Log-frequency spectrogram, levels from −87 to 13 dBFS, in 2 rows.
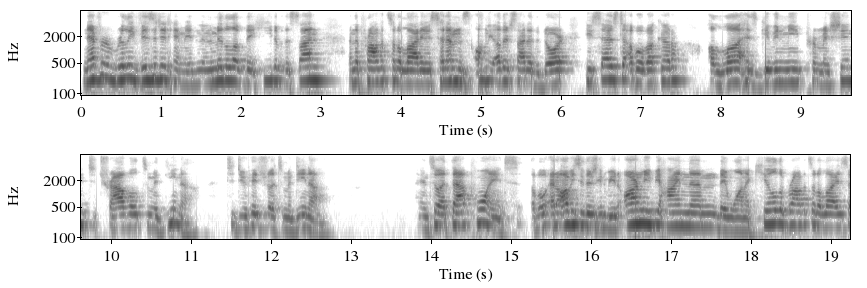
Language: English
